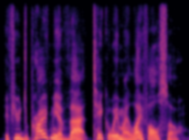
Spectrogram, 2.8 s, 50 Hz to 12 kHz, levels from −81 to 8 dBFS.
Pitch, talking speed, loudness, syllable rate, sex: 220 Hz, 235 wpm, -16 LUFS, 5.5 syllables/s, female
